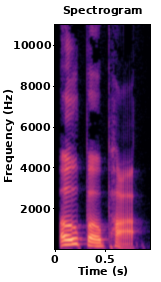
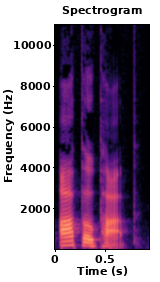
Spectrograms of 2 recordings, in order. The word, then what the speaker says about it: Opopop: And he said, have you heard of this company called Opopop? Or maybe it's called Opopop. It's spelled O-P-O-P-O-P. – Ooh. – It's so fun to look at this O-P-O-P.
